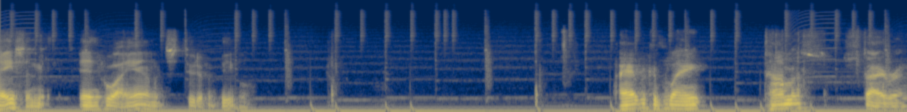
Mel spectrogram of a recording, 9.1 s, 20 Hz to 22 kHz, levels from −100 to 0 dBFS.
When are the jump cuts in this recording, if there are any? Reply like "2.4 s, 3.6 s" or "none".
none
